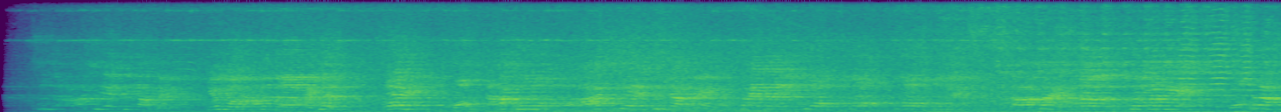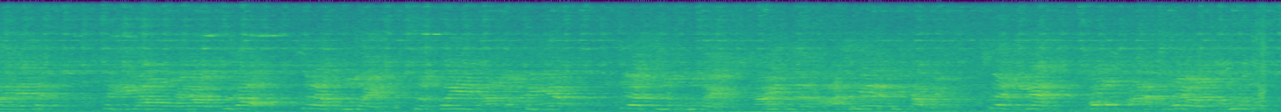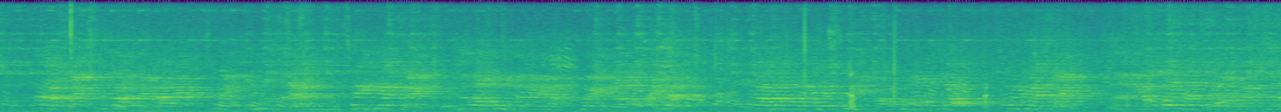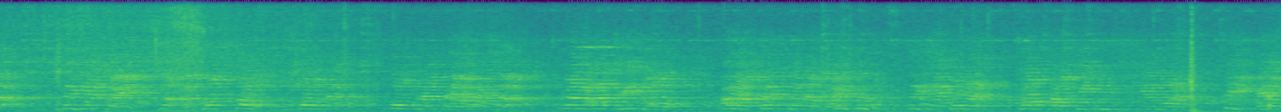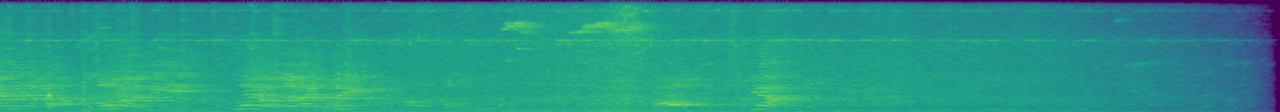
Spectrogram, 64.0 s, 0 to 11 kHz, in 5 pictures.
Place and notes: Legislative Yuan, Taipei City - labor protests
labor protests, Sony PCM D50 + Soundman OKM II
